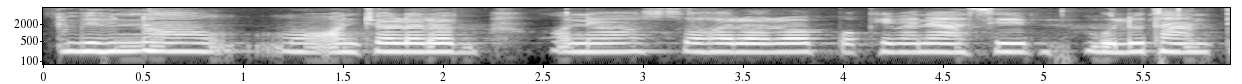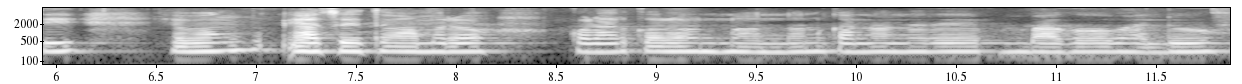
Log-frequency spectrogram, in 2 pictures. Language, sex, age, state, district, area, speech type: Odia, female, 30-45, Odisha, Subarnapur, urban, spontaneous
